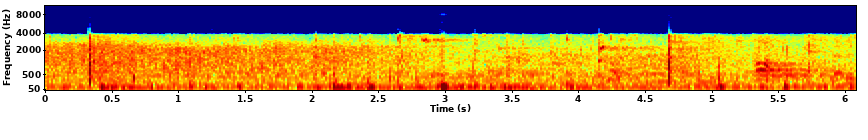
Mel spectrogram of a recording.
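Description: A badminton rally: a few sharp racket hits on the shuttlecock, a couple of seconds apart, with shoe squeaks and footfalls on the court. The loudest hit, about three seconds in, comes with a low thud. A player gives a brief call near the end, over a steady hall murmur.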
